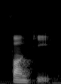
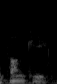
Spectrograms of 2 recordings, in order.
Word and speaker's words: Funke: We We are here today to clarify the pronunciation of your name. Funky. Funky.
